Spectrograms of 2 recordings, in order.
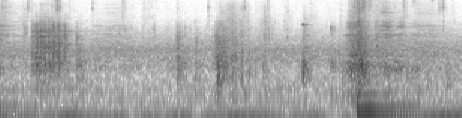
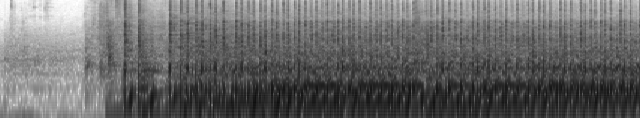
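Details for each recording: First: Shovelhead chopper with aluminium heads (stripped bolt holes repaired) cranking on the starter: uneven chuffing bursts, each stroke pushing back firmly. Good compression; owner suspects worn valves, valve seals or guides. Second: Shovelhead V-twin chopper kick-started after sitting, good compression; catches in about a second into a loose, lumpy, rough but steady idle with visible smoke, worse than before; owner suspects valve seals or guides rather than cylinder walls.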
